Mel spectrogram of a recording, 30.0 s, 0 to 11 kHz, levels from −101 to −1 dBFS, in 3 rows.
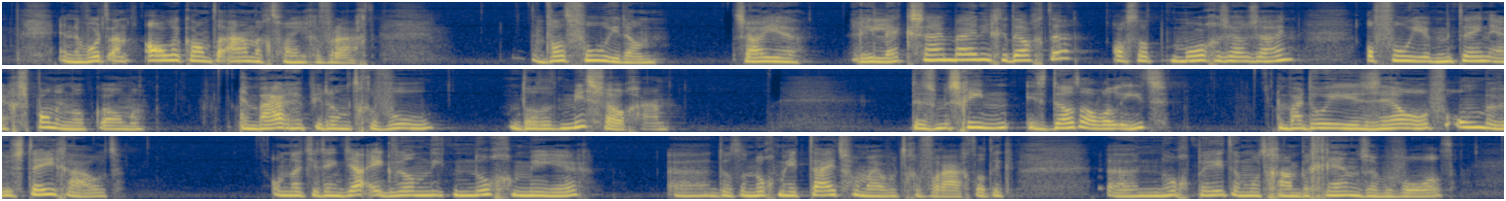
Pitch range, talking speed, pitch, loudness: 185-235 Hz, 170 wpm, 205 Hz, -20 LUFS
